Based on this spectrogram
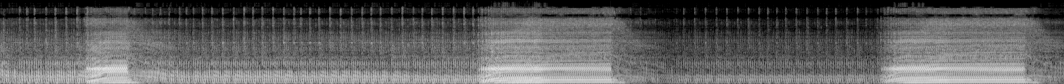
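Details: Husqvarna string trimmer after freeing a sticking trigger and carburetor adjustment (it kept cutting off): steady high-revving two-stroke buzz, three clean throttle blips rising smoothly and settling to an even idle; runs healthy.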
